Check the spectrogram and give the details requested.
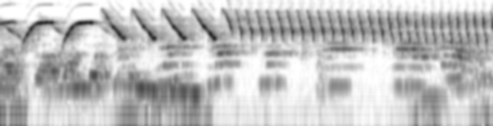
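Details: Canary training song in the morning from a champion master singer: looping upward-sweeping whistles, then descending slurs, breaking into a fast, even rattling trill repeated about two or three times a second.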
